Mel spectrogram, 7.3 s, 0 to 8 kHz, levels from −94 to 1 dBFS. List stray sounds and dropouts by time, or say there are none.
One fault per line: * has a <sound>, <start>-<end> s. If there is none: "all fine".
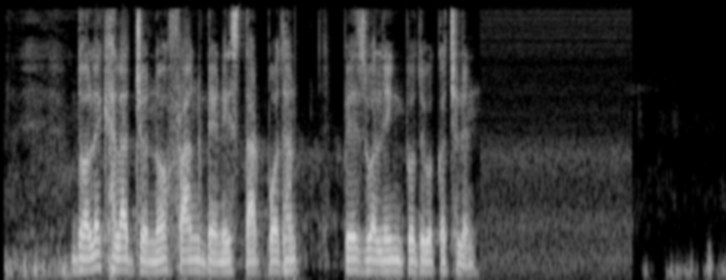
all fine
